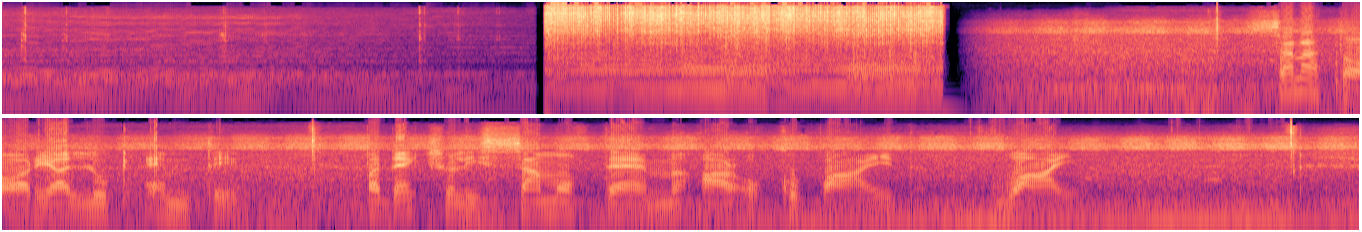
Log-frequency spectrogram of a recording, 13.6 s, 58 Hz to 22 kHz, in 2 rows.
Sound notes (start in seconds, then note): 0.0 ominous music; 2.7 electric spark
